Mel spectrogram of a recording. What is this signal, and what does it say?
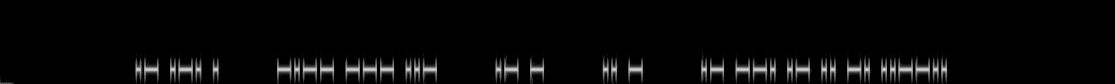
Morse code, heard as a keyed tone, about 28 wpm, 700 Hz. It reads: ARE YOU AT IT AGAIN?
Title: 2x Word-Spacing - Sentences from Top 200 Words - 28wpm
